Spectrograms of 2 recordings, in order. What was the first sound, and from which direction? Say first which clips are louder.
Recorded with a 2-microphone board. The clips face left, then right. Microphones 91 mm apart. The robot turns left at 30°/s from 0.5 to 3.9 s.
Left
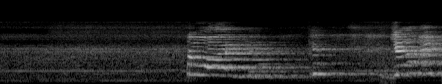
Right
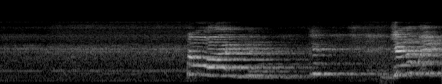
A shout: right 1 dB; centre (ahead or behind).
